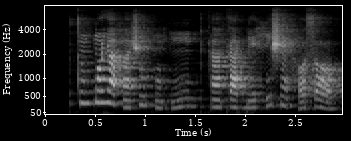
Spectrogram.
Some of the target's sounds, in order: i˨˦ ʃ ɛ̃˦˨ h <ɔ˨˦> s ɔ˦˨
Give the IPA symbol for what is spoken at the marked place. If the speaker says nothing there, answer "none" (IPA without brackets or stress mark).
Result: ɔ˨˦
